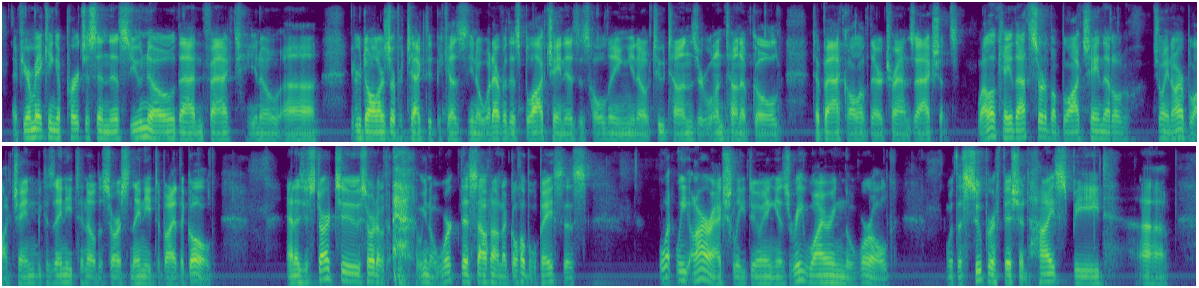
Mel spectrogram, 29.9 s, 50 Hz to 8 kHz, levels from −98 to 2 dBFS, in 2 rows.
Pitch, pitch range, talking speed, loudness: 100 Hz, 95-110 Hz, 200 wpm, -21 LUFS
